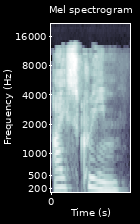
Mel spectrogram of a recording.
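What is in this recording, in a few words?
"ice-cream", British English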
